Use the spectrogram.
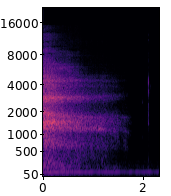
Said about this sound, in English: We're going to begin by inhaling through our nose, 3 quick sniffs, and then we're going to exhale with your mouth. So let's try this together. Ready? Inhaling 3 quick sniffs. And exhale with your mouth.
